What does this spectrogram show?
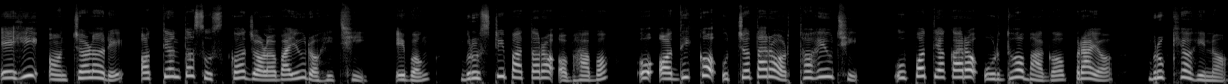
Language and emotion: Odia, neutral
